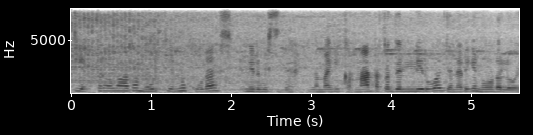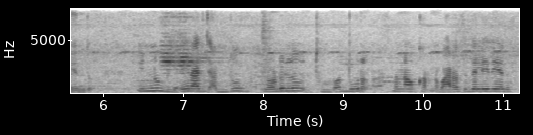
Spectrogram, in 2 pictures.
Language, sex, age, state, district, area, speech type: Kannada, female, 18-30, Karnataka, Gadag, rural, spontaneous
